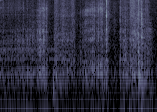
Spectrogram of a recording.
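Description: Paper being cut with scissors while making a fold-flat craft box, giving a few soft, close snips and slides of the blades at an uneven pace, with no talking.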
